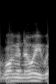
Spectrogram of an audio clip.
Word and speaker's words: Wanganui: in Wanganui, New Zealand. – Oh, yeah, Wanganui.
